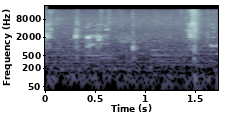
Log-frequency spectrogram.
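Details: Cat (Felis catus), teeth chattering: predatory excitement and frustration at unreachable prey.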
